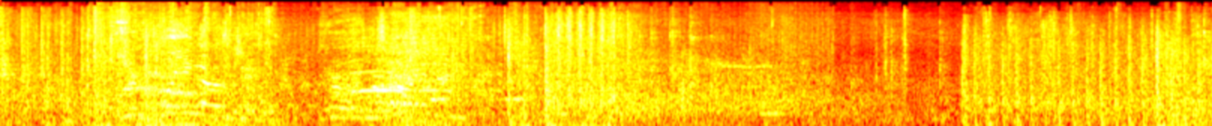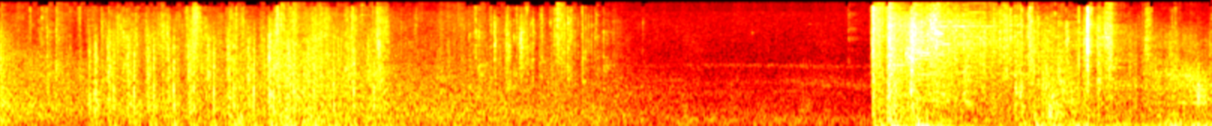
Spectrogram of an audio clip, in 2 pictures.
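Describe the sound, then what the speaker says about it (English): Rapid video-game gunfire from Highguard fires in loud, dense bursts that run almost without a break, then drop to a quieter stretch before a sharp final volley, with a voice faintly present beneath the shots. "Firing on our foes."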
